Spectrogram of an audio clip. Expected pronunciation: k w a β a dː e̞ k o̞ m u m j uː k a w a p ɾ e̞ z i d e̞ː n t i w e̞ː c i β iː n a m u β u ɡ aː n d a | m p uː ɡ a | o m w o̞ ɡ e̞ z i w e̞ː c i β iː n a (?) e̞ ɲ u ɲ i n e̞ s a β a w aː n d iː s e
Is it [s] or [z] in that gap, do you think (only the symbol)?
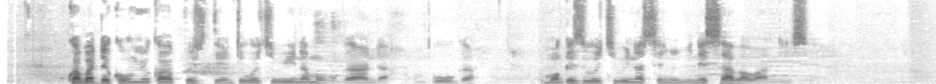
s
